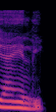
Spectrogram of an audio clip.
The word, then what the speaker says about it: 헨리: », en coréen il s'écrit 헨리 et se prononce « henli », contrairement au mandarin, il s'écrit 亨利 et prononcé « hengli ».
